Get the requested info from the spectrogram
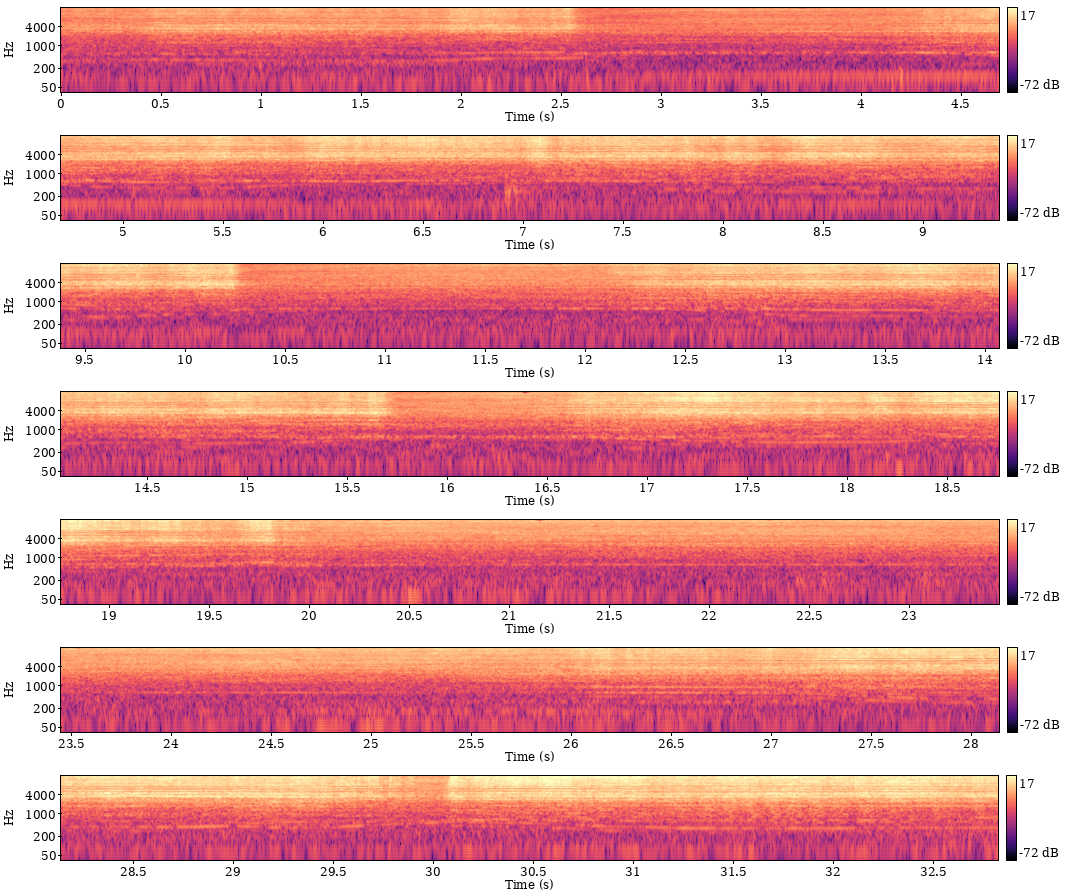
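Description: A power saw cutting. Its motor pitch dips and recovers every few seconds, and the loudness jumps up and down abruptly.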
